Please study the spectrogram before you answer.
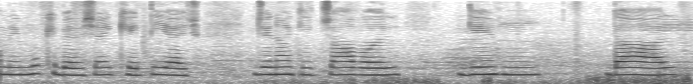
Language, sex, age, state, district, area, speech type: Maithili, female, 18-30, Bihar, Madhubani, rural, spontaneous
